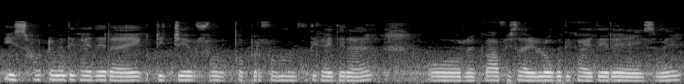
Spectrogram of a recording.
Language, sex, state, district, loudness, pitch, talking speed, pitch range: Hindi, female, Haryana, Jhajjar, -15 LUFS, 190 Hz, 210 wpm, 185-200 Hz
